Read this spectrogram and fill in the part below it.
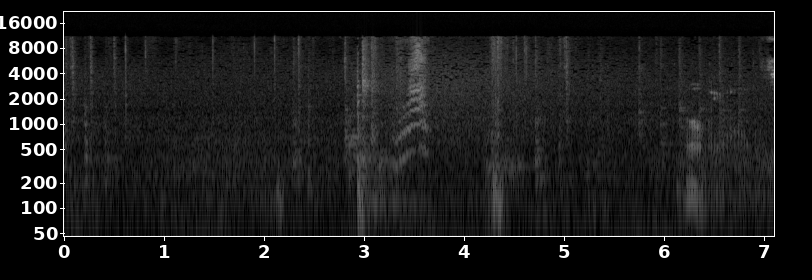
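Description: A cat meows a few times in the video game Stray, with short, rising and falling cries spread over several seconds. The calls sit on top of a quiet background of game ambience.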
